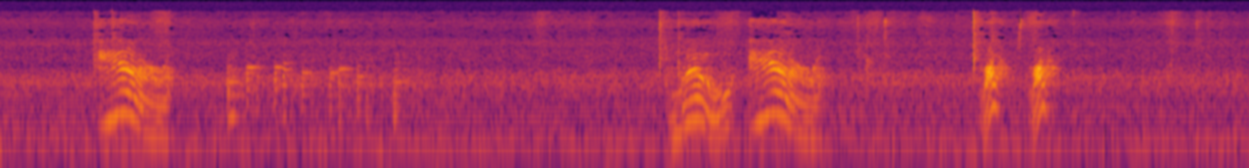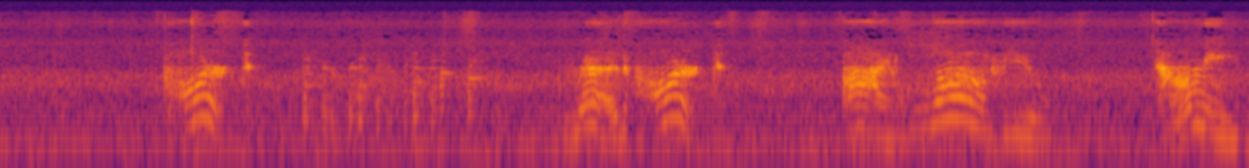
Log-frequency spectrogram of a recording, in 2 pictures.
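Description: A toy's electronic voice sings and talks in a high, cheerful tone through a small tinny speaker, in short bursts.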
